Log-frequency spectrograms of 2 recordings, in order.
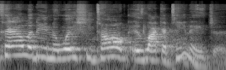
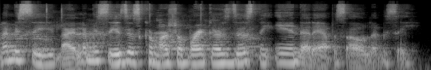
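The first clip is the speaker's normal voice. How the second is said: plain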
